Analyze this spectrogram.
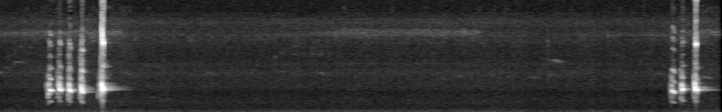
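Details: Yellow-vented bulbul giving gacor lure song: a quick burst of four or five bubbly, chirping notes near one pitch. After about six seconds of silence, a similar short phrase begins.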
